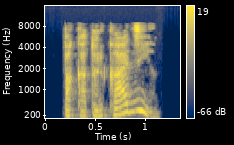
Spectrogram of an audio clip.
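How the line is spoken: Whispered reply. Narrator (Russian): также шепотом ответил Ильясов

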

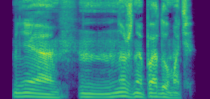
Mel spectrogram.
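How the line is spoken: Forced, strained. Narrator (Russian): не без труда выдавил из себя

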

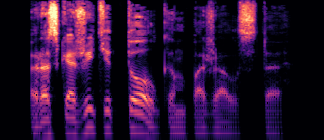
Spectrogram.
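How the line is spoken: Cold. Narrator (Russian): холодно произнес Шен

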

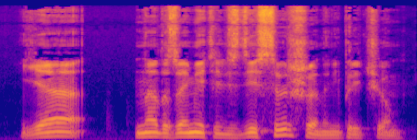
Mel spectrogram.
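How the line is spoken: Cold reply. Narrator (Russian): холодно ответил тот, кого назвали Левкой

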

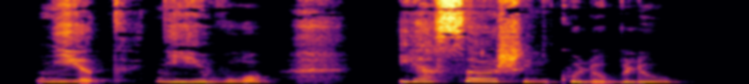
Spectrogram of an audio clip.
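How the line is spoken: Sobbing. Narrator (Russian): всхлипнула Ирина

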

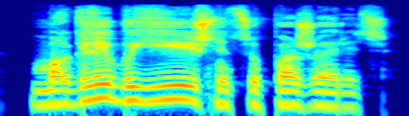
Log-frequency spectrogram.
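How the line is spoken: Disgusted grumbling. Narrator (Russian): проворчал Макс, брезгливо

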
